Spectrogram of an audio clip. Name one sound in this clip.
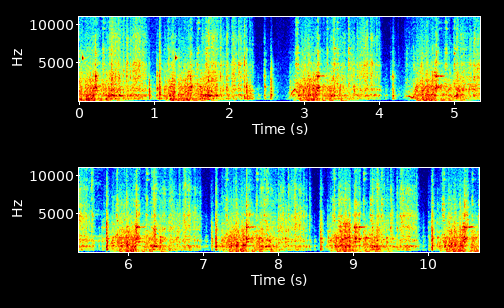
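A snowmobile engine cranks over with a rough rattling whir each time its starter cord is yanked, again and again.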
